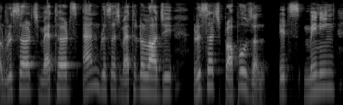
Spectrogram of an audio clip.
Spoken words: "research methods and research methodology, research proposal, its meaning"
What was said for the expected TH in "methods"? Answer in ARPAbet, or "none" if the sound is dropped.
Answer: T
